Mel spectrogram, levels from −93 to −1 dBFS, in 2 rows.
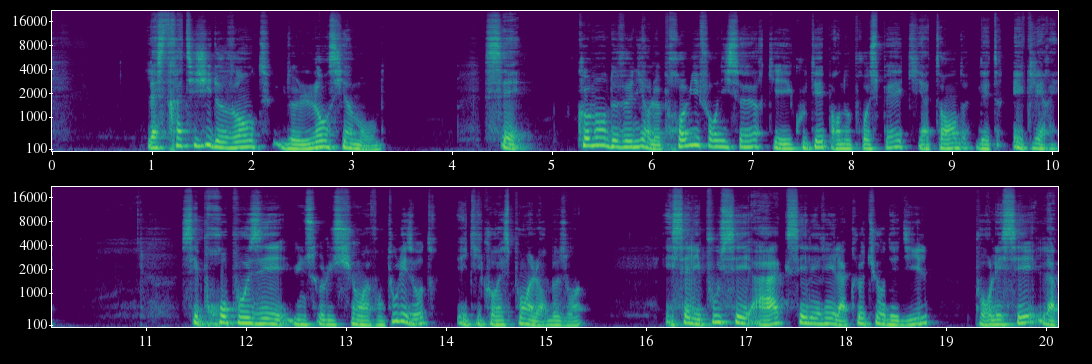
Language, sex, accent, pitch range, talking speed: French, male, French, 125-165 Hz, 150 wpm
